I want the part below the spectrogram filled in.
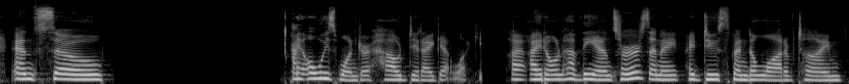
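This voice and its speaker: A woman's voice: a little high, a little mellow, no room sound. A woman comedian hosting her own podcast, talking candidly and from the heart in a casual reflective monologue, full of "like" and "you know". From born in India, raised in Miami.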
